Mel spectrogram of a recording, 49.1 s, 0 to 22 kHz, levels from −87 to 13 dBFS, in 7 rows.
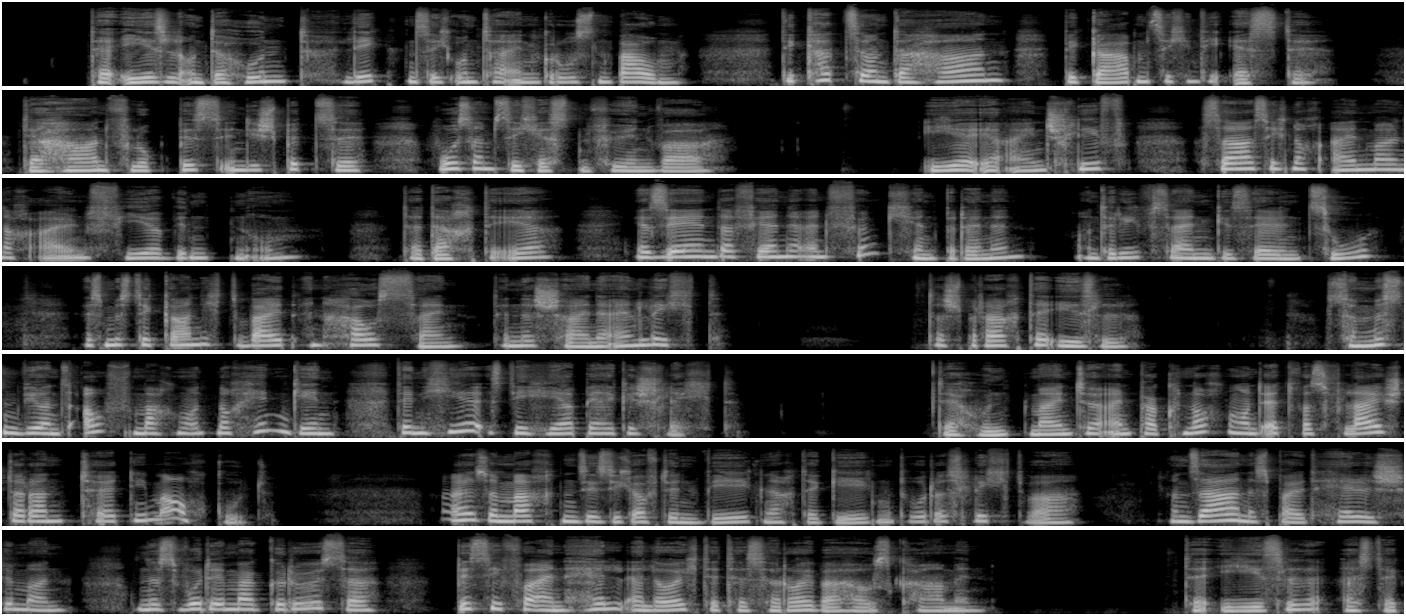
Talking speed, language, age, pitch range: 180 wpm, German, 20-39, 190-250 Hz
